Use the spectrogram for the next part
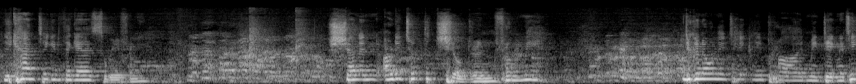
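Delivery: mournful put-on Irish accent; self-pitying Irish accent; depressing Irish accent. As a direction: play a defeated, woeful Irishman. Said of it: "If you go Irish, it's depressing".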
